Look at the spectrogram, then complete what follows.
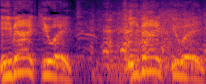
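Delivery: high robotic computer voice in automated announcement style. Describing smoke alarm sounds, a speaker does a computer voice. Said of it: "you can even have a computer voice that says".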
